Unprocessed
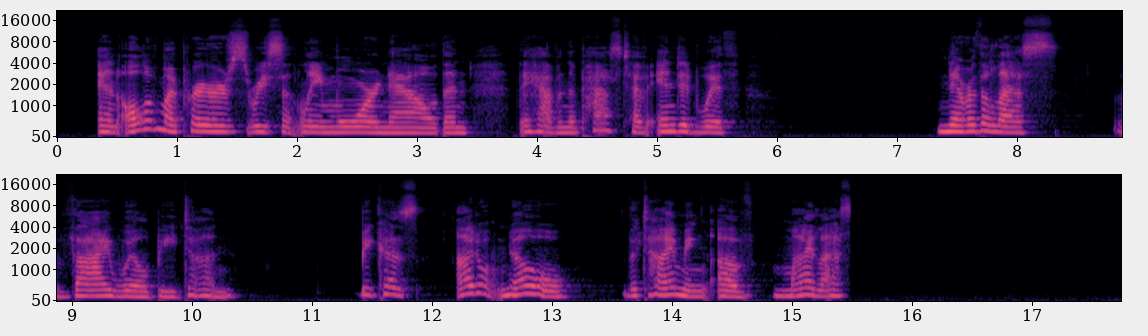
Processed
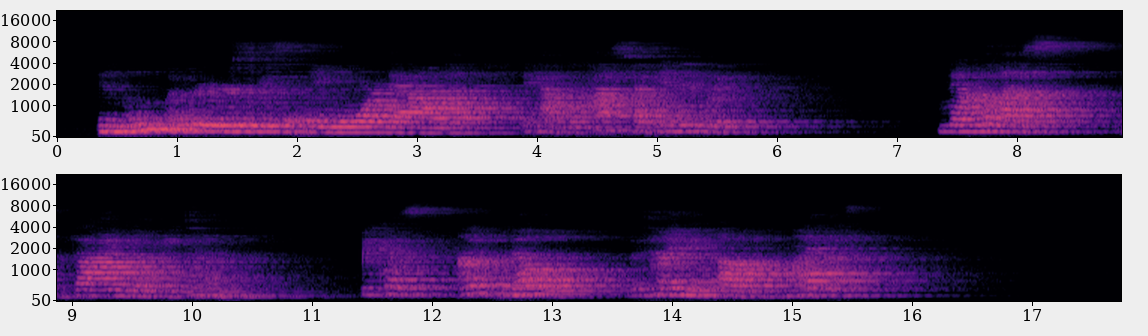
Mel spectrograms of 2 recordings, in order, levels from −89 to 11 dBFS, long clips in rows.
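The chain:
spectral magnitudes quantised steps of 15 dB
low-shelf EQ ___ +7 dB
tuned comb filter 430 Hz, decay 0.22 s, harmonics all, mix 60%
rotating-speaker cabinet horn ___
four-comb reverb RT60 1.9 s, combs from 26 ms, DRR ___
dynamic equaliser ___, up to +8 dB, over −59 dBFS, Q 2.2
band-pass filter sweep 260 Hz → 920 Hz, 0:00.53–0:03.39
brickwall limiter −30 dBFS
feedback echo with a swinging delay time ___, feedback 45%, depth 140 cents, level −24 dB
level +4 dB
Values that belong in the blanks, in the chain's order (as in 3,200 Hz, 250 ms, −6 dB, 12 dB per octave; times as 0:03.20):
220 Hz, 0.6 Hz, −9.5 dB, 7,500 Hz, 212 ms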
